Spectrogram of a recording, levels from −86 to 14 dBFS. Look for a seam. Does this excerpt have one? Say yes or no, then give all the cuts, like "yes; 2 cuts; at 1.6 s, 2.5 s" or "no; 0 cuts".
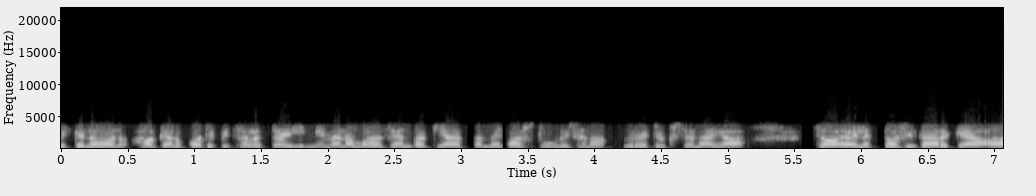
yes; 1 cut; at 3.3 s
